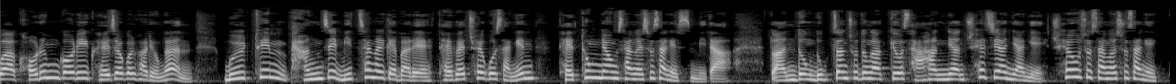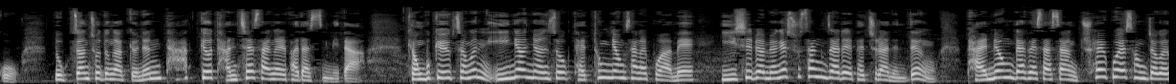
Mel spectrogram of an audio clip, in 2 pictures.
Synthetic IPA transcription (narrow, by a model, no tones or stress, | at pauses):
wakʌɾɯmɡʌɾikwe̞d͡ʑʌɡɯɭɸwaɾjoŋɦan | muɭtʰwimpaŋd͡ʑimit͡ɕʰaŋɯɭke̞baɾe̞te̞ɸwe̞t͡ɕʰwe̞ɡosʰaŋinte̞tʰoŋɲʌŋsʰaŋɯɭsʰusʰaŋɦe̞s͈ɯmɲida̰t͈oandoŋnok̚t͡ɕ͈ʌnt͡ɕʰodɯŋɦak̚k͈josʰaɦaŋɲʌnt͡ɕʰwe̞d͡ʑiʌɲjaŋḭt͡ɕʰwe̞usʰusʰaŋɯɭsʰusʰaŋɦe̞t̚k͈o̰nok̚t͡ɕ͈ʌnt͡ɕʰodɯŋɦak͈jonɯnthak̚k͈jotant͡ɕʰe̞sʰaŋɯɭpadas͈ɯmɲida̰kjʌŋbuk͈jojuk̚t͡ɕʰʌŋɯniɲʌnːʌnsʰok̚te̞tʰoŋɲʌŋsʰaŋɯɭpʰoɦame̞ | iɕʰibjʌmjʌŋe̞sʰusʰaŋd͡ʑaɾɯɭpe̞t͡ɕʰuɾɦanɯndɯŋpaɭmjʌŋde̞ɸwe̞sʰasʰaŋt͡ɕʰwe̞ɡoe̞sʰʌŋd͡ʑʌɡɯɭ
